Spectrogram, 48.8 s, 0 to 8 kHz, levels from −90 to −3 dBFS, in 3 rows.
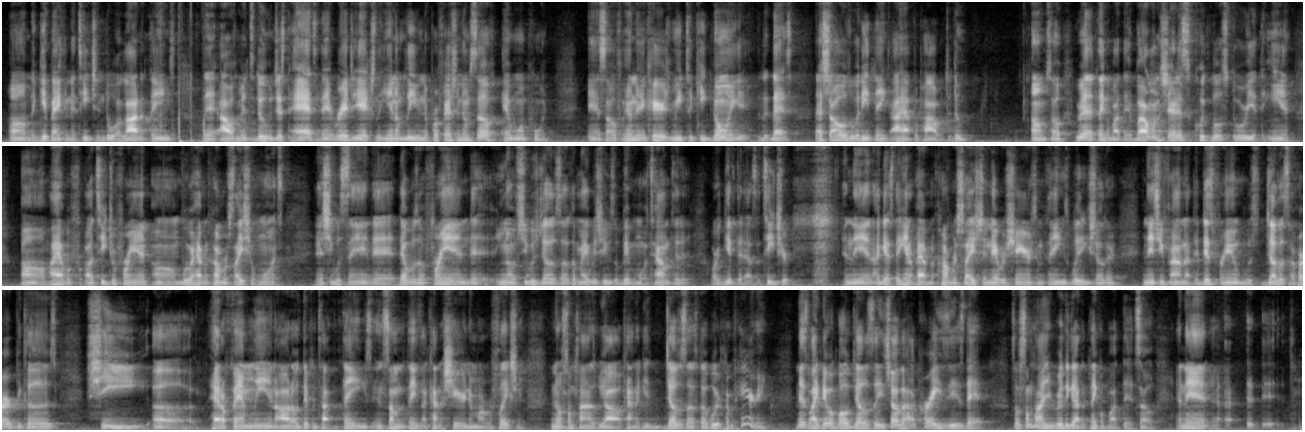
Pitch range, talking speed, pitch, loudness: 95-105 Hz, 270 wpm, 100 Hz, -21 LUFS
